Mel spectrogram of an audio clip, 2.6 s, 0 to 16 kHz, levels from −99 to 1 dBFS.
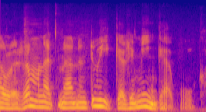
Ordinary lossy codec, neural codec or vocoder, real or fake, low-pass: AAC, 96 kbps; none; real; 14.4 kHz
